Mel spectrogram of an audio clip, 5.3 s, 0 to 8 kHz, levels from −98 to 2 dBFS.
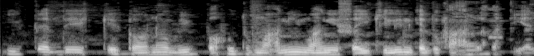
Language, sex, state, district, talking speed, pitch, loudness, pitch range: Bhojpuri, male, Uttar Pradesh, Gorakhpur, 135 wpm, 115 Hz, -22 LUFS, 105-120 Hz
